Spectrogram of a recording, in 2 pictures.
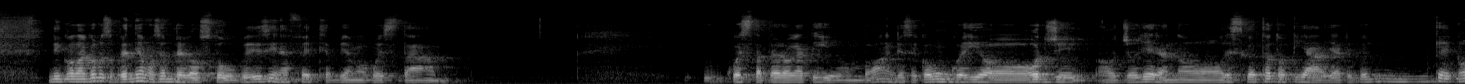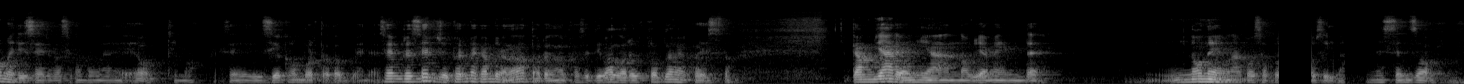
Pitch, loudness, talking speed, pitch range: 100 Hz, -32 LUFS, 135 wpm, 95-115 Hz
